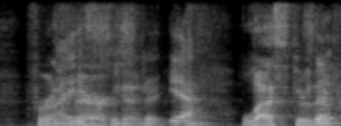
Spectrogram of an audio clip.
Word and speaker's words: Leicester: Leicester, they So pronounce it.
